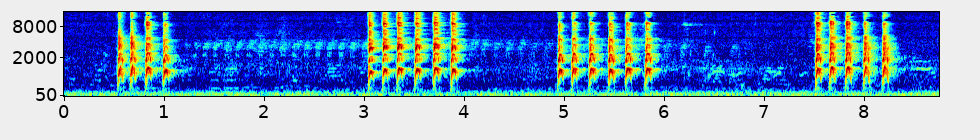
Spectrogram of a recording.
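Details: Common moorhen call without note variation, used as a lure call: harsh, clucking bursts of three to five quick notes, repeated about every two seconds over a faint low hum.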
